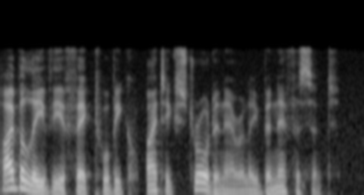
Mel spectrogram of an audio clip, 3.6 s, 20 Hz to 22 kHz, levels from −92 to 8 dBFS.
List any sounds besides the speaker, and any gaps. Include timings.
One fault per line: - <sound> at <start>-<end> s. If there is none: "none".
- dropout at 1.4-1.5 s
